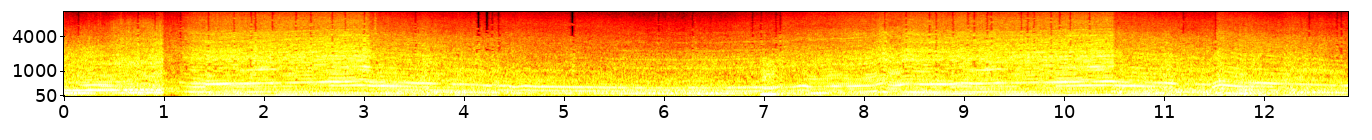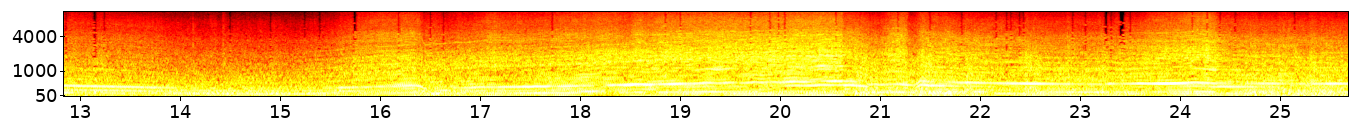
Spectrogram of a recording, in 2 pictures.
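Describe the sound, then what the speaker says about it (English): Onboard a NASCAR Cup car, the No. 33, lapping the Sonoma road course: a loud, continuous engine note rising and falling steadily through upshifts and throttle lifts, with no voices, for the whole ride. "ride on the in-car with the 33 of Corey Hoover just to show you what it looks like here running at Sonoma in the Cup cars"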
